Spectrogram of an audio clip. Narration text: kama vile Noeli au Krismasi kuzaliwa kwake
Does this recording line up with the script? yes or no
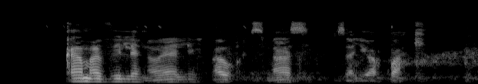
yes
